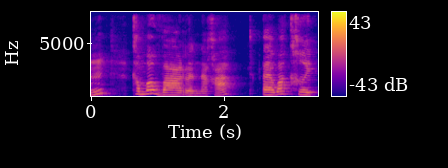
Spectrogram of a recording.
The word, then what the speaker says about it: waren: คะ เปลี่ยน รูป นั่น ก็ คือ คำ ว่า วน มี คำ ว่า เคย อยู่ นั่น เอง อ่า เคย อือ ฮึ คำ ว่า วน นะ คะ แปล ว่า เคย เป็น เคย อยู่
